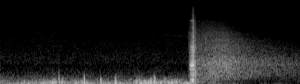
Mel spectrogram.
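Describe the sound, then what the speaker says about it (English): A single 9mm Taurus pistol shot is fired at a range from 5 yards over a chronograph. After a few soft muffled thumps, one sharp, loud crack lands, followed by a short fading ring. "get started with shooting these handguns and just see how they compare"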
